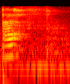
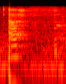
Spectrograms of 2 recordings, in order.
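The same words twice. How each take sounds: First: The sound is made forward, at the cheeks. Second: The sound is made further back, in the throat. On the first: "in English it's very much pronounced like kind of with the cheeks" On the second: "but like I pronounce it more with the throat"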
